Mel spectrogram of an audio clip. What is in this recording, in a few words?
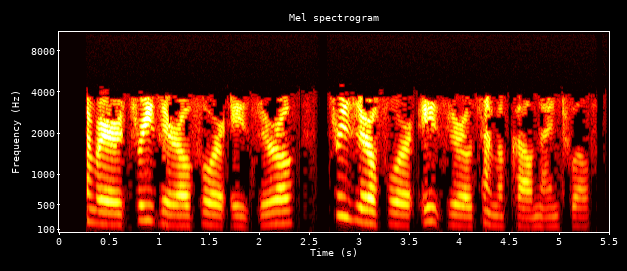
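Incident Tac 3, Scanner audio recording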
